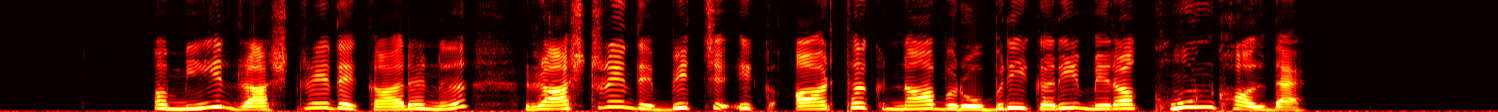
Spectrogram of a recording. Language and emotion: Dogri, angry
